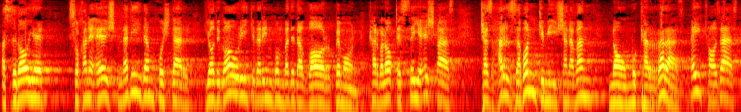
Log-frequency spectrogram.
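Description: A man preaching an emotional sermon, telling stories and dropping his voice low for tender moments, then lifting into sung lines. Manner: emotional, slows and drops to near whisper for tender moments, rises with sung passages. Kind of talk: religious sermon with storytelling. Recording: echoey hall reverb.

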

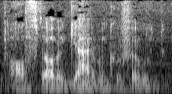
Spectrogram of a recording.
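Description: Male preacher, low gravelly voice, fervent sermon storytelling, muffled recording with faint hiss. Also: sing-song. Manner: impassioned, swings from loud to hushed.

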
